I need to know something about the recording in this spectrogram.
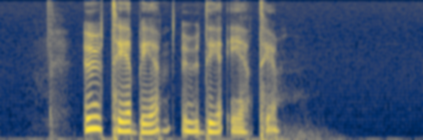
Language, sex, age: Swedish, female, 28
